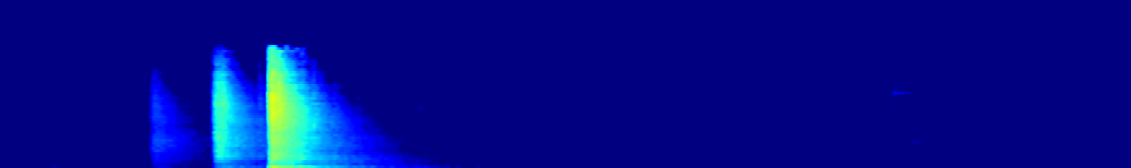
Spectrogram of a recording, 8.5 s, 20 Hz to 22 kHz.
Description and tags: Recorder: Fostex FR-2
Mic(s): 2x Audix SCX-1 O (Omni)
Mic Position(s): about 15cm from L/R walls of a 1.5m wide, but long hallway; 2m away from door; about 1.5m height; 'outside'
Post-processing: None
Free text:
This is a 'blooper' section of the other recordings from the package;
While my colleague and I were recording the door, which is within a hallway of a shared living house, another inhabitant needed to go through;
I cut away the foot steps, but left the closing of the door, which is in fact the sound of two doors (The second is about 10 meters away).
The long hallway has several of these doors, and going through them sequentially sooner or later ends up in two of these automatic doors closing simultaneously.
Also see other recording setups of same door within package.
door, metal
